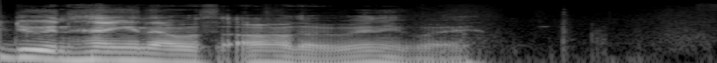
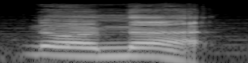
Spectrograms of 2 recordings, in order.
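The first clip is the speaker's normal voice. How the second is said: louder, higher exasperated protest; indignant; 9 semitones higher, 5 dB louder than usual. Real, not acted. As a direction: insist it, fed up. Protesting game says in combat.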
